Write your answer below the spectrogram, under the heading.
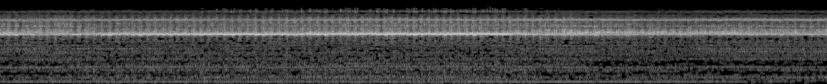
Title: Pulley noise on '99 Dodge Caravan.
